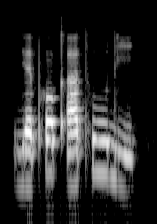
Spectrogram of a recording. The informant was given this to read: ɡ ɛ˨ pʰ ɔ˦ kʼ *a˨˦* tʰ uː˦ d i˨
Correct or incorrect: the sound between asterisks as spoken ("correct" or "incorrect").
correct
